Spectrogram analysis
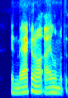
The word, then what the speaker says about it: Mackinac: Now, Mackinac Island is spelled m a c k i n a w. Mackinac Island is m a c k i n a c.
